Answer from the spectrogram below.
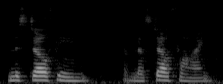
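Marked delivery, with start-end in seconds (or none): none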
